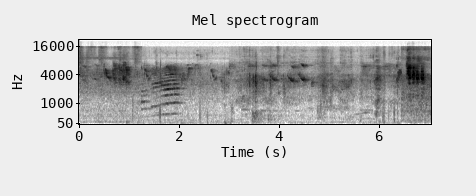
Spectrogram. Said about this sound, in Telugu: ఏదో పొద్దున్నే లొల్లి, పక్షుల లొల్లి చాలా మంచిగా అనిపిస్తుంది కదా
